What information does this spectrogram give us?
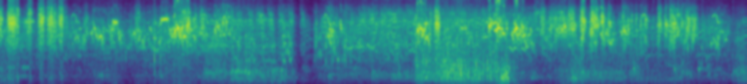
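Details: Aviary budgerigars in a forest-like setting give busy, overlapping chirping and twittering, broken by a brief lull before halfway, with a rough scratching noise mixed in during the second half.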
